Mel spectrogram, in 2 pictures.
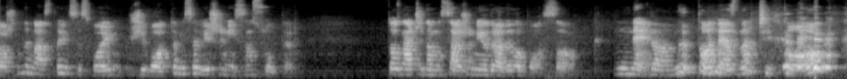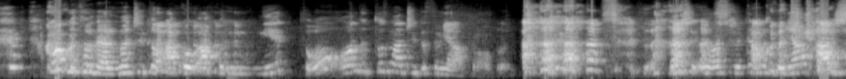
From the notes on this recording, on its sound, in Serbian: U #PodcastingFail ide to kako smo u ovoj epizodi snimile zvuk. S obzirom na to da se aktivno borimo protiv perfekcionizma, odlučile smo da ipak okačimo epizodu, a vi pojačajte zvuk.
